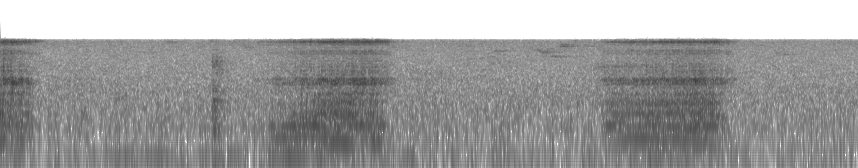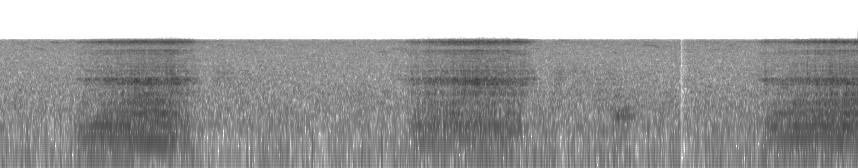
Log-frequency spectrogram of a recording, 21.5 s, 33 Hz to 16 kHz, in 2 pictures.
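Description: Steady, rumbling snores on each breath in, about 14 a minute, with quieter breaths out between; snoring during sleep.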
